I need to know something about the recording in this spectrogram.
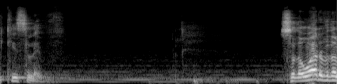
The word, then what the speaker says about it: Kislev: the ninth month, even in Kislev, or Kisleo, whichever way you want to pronounce it, but it should be Kislev.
